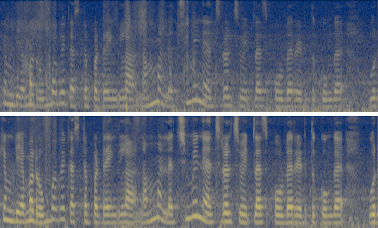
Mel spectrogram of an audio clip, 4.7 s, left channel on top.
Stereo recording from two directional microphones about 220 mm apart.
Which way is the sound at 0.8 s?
25° right (ahead or behind).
